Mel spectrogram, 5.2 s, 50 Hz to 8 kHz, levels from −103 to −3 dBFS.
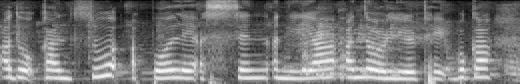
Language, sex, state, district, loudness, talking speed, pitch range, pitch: Mizo, female, Mizoram, Aizawl, -14 LUFS, 185 wpm, 255-285 Hz, 270 Hz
